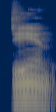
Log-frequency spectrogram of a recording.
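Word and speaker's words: Díon: How to pronounce this? Dion.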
